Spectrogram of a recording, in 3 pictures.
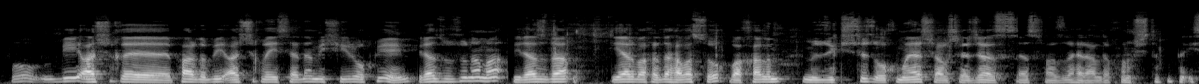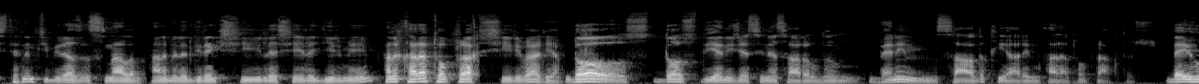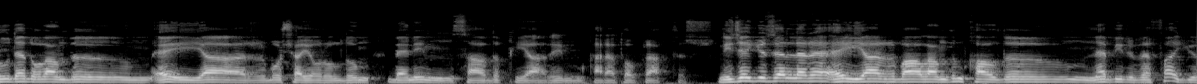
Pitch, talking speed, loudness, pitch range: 110 Hz, 125 wpm, -19 LUFS, 95-120 Hz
